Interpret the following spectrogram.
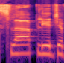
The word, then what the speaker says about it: slaapliedje: I saw the word slap and I was like, Yeah, and it is pronounced like that, slaapliedje, which apparently means slaapliedje van Miriam.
